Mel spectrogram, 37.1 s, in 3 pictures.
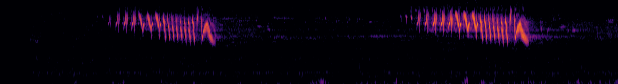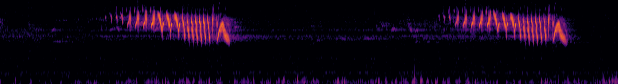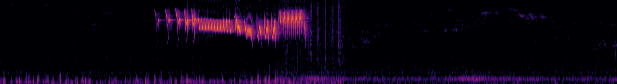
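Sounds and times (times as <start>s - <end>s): songbird singing: 1.8s - 37.0s.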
